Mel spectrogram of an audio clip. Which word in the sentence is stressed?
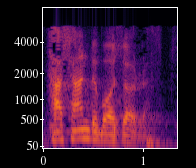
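none. No word is given special stress. It is a plain statement. "یه جمله معمولی"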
